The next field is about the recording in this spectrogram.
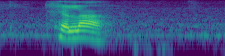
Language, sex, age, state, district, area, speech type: Assamese, female, 30-45, Assam, Lakhimpur, rural, read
